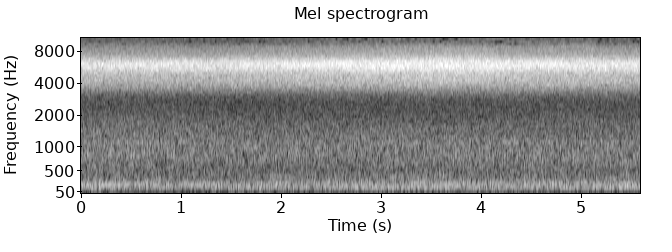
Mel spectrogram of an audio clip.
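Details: Continuous high hiss of a cicada invasion in May 2011, the masses in the trees blending into one even, sizzling drone without pauses or rhythm.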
